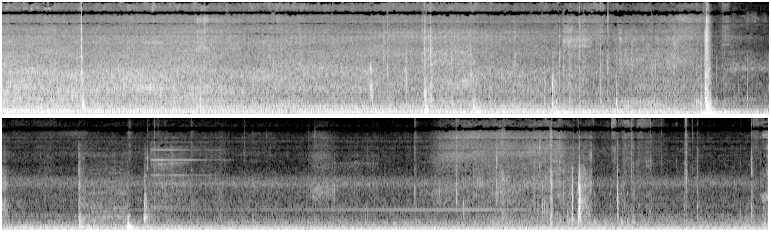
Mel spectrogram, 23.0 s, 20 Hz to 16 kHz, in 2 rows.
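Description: Jeep Wrangler's 3.6 L V6 with a Prodigy stage two turbo kit idling steadily, heard at the front grille. About ten seconds in there is a loud thump as a door shuts, and the idle then goes on quieter and muffled, heard from inside the cabin, with a faint steady tone for several seconds and a few light clicks.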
